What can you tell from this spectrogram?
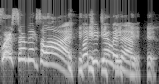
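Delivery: high, loud put-on voice, fast; mock high voice. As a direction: squeal it in a silly voice. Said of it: "I'm like".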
